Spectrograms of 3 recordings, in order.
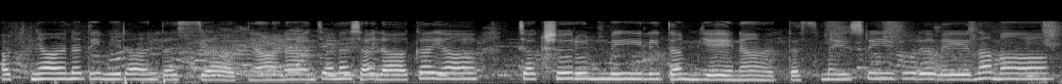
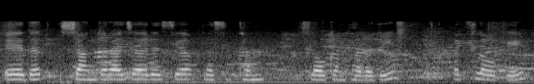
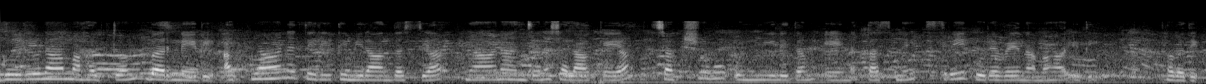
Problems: constant background noise, continuous background conversations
